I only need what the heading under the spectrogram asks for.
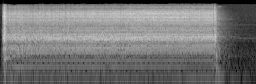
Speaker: we get that terribly loud sound or that chattering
